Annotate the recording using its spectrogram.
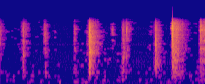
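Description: Small scissors snipping at the packaging on a toy shopping cart: a series of sharp clicks, about six or seven in two seconds.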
